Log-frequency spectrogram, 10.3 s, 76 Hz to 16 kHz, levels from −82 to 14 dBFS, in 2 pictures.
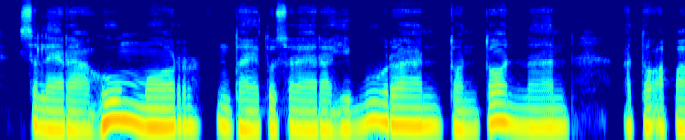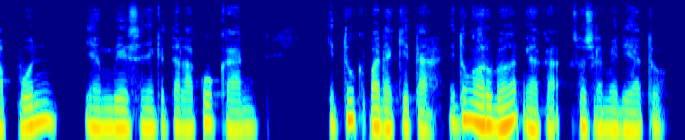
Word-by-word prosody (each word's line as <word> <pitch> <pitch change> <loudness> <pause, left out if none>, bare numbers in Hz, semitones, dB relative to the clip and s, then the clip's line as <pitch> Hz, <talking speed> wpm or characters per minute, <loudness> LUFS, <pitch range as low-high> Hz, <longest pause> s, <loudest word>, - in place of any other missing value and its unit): selera 120 -4 0
humor, 135 -5 +4
entah 125 -4 -1
itu 120 +1 -3
selera 120 -1 -1
hiburan, 135 +2 +1
tontonan, 130 +1 0 0.4
atau 130 0 -4
apa 125 -1 -3
pun 140 +7 +1 0.2
yang 125 -2 0
biasanya 125 0 -1
kita 130 -1 -7
lakukan, 125 -1 -4 0.5
itu 145 +3 -4
kepada 130 -3 +1
kita? 120 -4 -6
Itu 150 +2 -1
ngaruh 145 -5 +6
banget 145 +6 +5
nggak, 115 - 0
Kak, 140 - -8
sosial 125 -2 -3
media 115 -2 -1
tuh? 130 -5 -8
130 Hz, 145 wpm, -26 LUFS, 120-135 Hz, 0.5 s, ngaruh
